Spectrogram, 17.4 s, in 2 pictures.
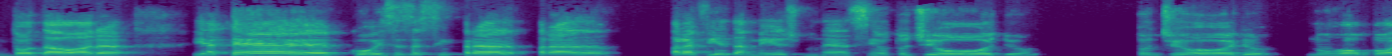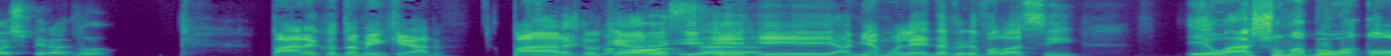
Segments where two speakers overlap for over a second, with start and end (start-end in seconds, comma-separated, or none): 12.4-13.6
